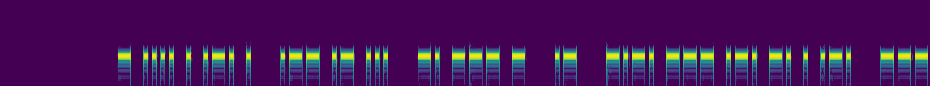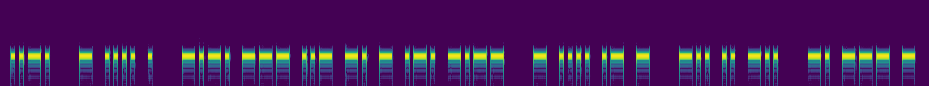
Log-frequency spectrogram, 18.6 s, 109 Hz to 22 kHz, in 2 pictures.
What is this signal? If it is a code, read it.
Morse code, heard as a keyed tone, about 28 wpm, 700 Hz. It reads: THERE WAS NOT A CORNER OF THE COUNTRY THAT DID NOT
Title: Sentences from Top 1600 Words 28wpm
